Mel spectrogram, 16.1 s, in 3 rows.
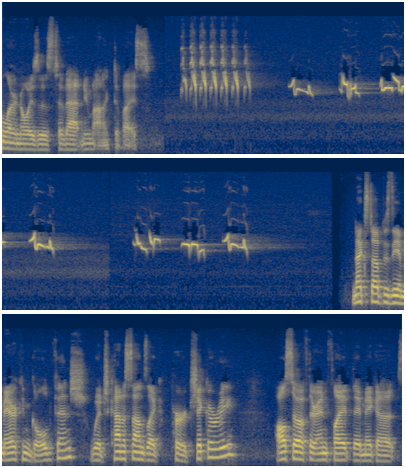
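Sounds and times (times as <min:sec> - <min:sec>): robin singing: 0:02.4 - 0:09.8.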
